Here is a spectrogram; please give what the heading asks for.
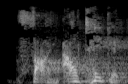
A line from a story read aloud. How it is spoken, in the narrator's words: Xu whispered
